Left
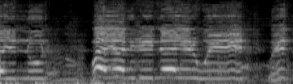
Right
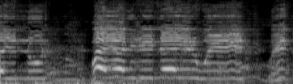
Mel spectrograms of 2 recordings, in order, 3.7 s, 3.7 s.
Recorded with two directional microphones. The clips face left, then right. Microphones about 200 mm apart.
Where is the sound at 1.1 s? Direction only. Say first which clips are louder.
Left 1 dB; 10° left (ahead or behind).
